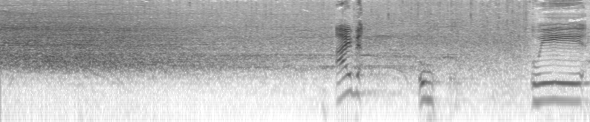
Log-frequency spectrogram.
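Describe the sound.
A live audience applauds Griffin McElroy in a dense, steady wash that slowly thins and fades as Travis McElroy shushes it, then a few short bursts of voice break in as it dies down.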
